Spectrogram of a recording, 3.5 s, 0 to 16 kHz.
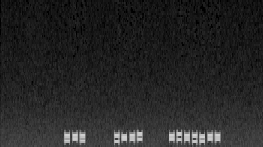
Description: DTMF, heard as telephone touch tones, dialled by machine, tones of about 60 ms. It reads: 505 2*8# 0982108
